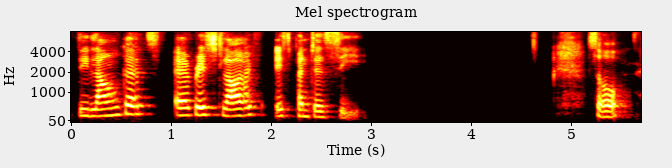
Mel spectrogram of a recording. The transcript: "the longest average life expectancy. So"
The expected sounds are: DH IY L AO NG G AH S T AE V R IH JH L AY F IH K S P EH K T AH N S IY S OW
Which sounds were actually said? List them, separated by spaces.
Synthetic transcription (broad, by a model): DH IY L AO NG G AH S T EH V R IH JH L AY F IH S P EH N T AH S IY S OW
